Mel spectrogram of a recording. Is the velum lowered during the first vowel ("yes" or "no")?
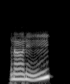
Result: yes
